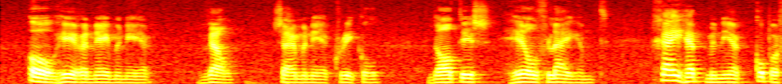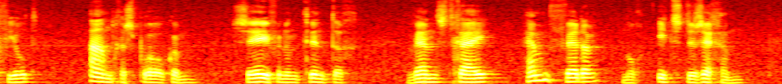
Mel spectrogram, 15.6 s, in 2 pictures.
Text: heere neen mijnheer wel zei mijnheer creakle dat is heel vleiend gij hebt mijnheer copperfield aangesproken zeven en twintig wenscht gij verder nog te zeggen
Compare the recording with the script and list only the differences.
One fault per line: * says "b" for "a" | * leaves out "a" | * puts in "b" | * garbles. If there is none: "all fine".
* puts in "hem"
* puts in "iets"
